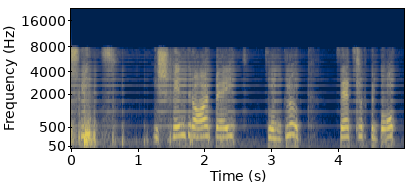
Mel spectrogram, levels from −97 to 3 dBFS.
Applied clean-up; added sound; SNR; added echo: neural mask model RNNoise.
